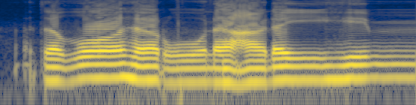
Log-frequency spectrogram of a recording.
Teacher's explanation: tahan apa yang ditahan? Suara bunyi mimnya, karena di sini ada bacaan namanya ikhfa syafawi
